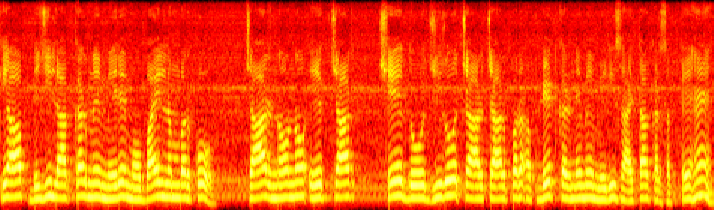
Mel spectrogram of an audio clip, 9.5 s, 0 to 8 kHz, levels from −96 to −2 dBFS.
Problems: constant background noise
